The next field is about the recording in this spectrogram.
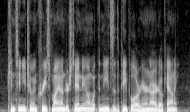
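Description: A man with an American accent speaks at a medium pitch in a monotone, flat intonation. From Florida, Orlando. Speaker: political candidate. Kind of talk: radio interview. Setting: radio studio.

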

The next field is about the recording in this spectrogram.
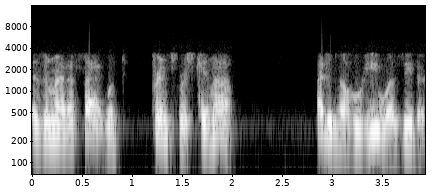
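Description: With ordinary pitch variation, this man's voice stays at a medium pitch. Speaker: musician. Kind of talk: casual interview chat. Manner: animated, laid-back.

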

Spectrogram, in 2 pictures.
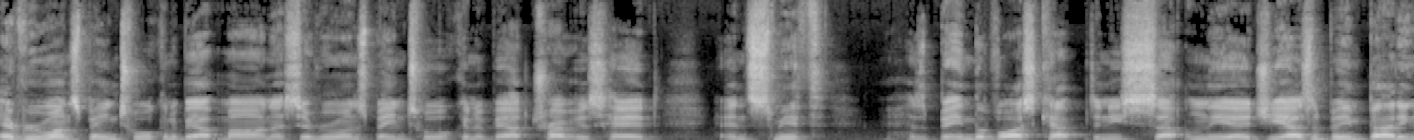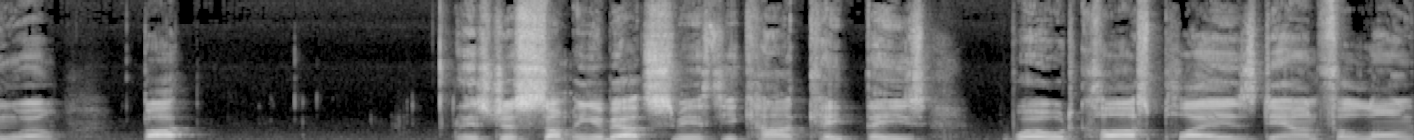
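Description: Speaking with an Australian accent, the voice has a dark, mellow tone and fairly even intonation at a moderate pace. The recording is very clean, with a silent background. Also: man, fairly low pitch for a man. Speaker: sports podcaster. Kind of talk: solo monologue preview.

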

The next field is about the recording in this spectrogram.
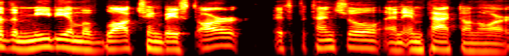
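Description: A man of medium pitch, with a normal speaking voice and ordinary pitch variation, is heard in a dry, close sound with no echo against a quiet background. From United States. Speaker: artist and NFT project founder. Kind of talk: podcast interview, presentation.

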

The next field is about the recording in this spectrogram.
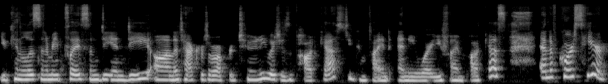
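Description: A woman talks very fast at a fairly high pitch, somewhat breathy, with lively intonation and very even loudness. The sound is dry and close, with no echo. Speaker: motion capture performer. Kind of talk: tabletop roleplaying game play.

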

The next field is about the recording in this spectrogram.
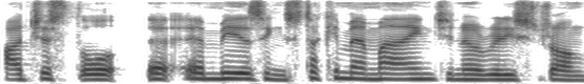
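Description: Her voice at medium pitch, a woman with a Northern Irish accent is heard in a dry, close sound with no echo. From Northern Ireland. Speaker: leadership trainer, former army officer. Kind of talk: interview.

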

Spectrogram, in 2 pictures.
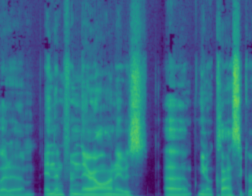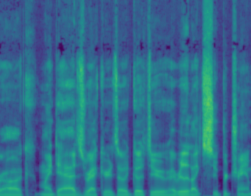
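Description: In a very deep, low pitch, a man speaks with hardly any pauses, with a dry, close sound with no echo on a very clean recording with a silent background. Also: fairly even intonation, moderate pace. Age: 20s. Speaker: indie band musician. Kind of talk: casual chat.

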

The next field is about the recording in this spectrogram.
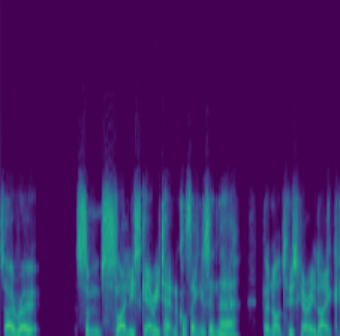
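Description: A man at medium pitch, monotone with flat intonation, in dry, close sound with no echo. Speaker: podcast host. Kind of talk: casual chat.

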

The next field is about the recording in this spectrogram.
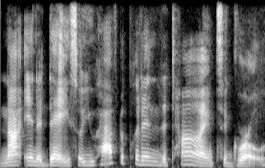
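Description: Fairly slow delivery comes from a woman. The background is silent on this very clean recording. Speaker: podcast host and leadership mentor. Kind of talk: solo podcast talk.

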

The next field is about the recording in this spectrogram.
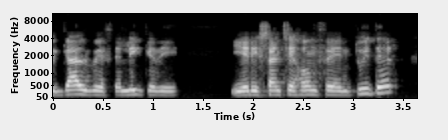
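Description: This man has an ordinary speaking voice, pitched fairly high. He talks at a fairly slow pace with fairly even intonation. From Andalusia, Huelva. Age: 30s. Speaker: blockchain real estate startup founder. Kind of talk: casual interview.

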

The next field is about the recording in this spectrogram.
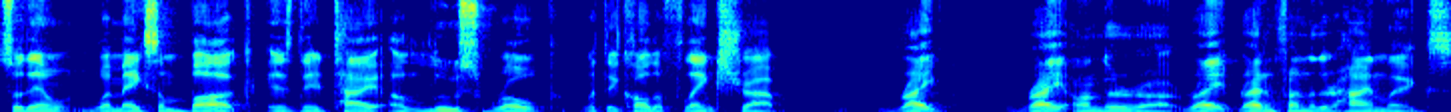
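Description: With an American accent and a plain, everyday voice, a man talks at a fairly slow pace and medium pitch with ordinary pitch variation, on a very clean recording with a silent background. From Arizona, Winkelman. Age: 20s. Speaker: podcast guest, friend of host. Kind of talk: casual chat.

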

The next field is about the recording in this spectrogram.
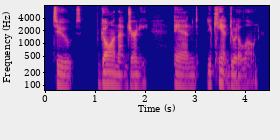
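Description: Heard in a very clean recording with a silent background, a man speaks at a fairly slow pace. He has an unremarkable speaking voice with a fairly low pitch. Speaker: podcast host. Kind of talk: casual chat.

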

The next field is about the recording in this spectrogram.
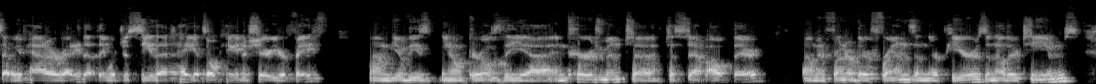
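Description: Using an unremarkable speaking voice, a man talks at a fairly quick pace with ordinary pitch variation. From Saskatchewan, Canada. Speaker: volleyball ministry founder. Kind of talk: interview.

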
